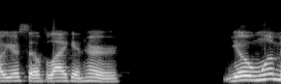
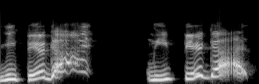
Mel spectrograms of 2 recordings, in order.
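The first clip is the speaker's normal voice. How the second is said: slow, high mock voice; mocking pious woman; 8 semitones higher than usual. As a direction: draw out fear God like a pious girl. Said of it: "still waiting for them to say something smart".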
